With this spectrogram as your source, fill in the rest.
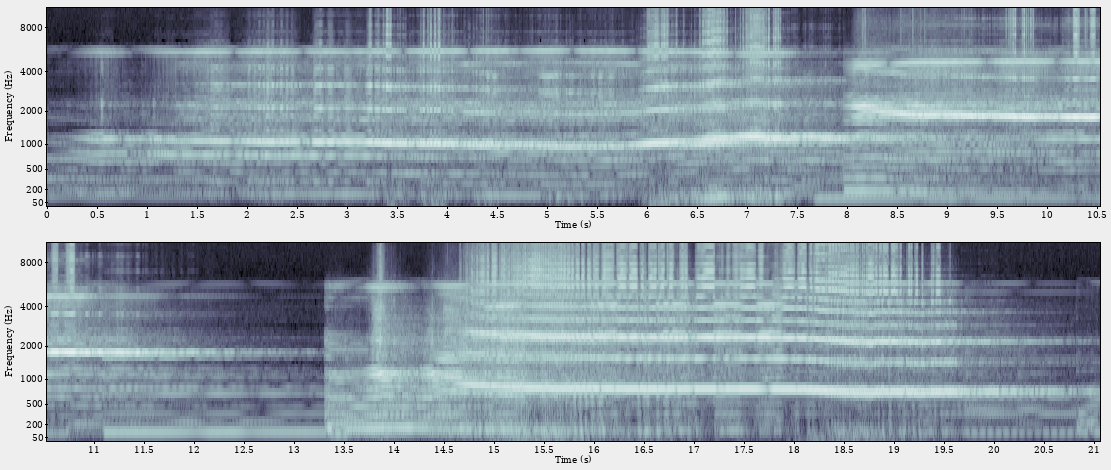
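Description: Guitar played with a lap slide, long sustained tones gliding up and down in pitch with rich harmonics, loud and continuous, pausing briefly midway before a brighter swelling passage.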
